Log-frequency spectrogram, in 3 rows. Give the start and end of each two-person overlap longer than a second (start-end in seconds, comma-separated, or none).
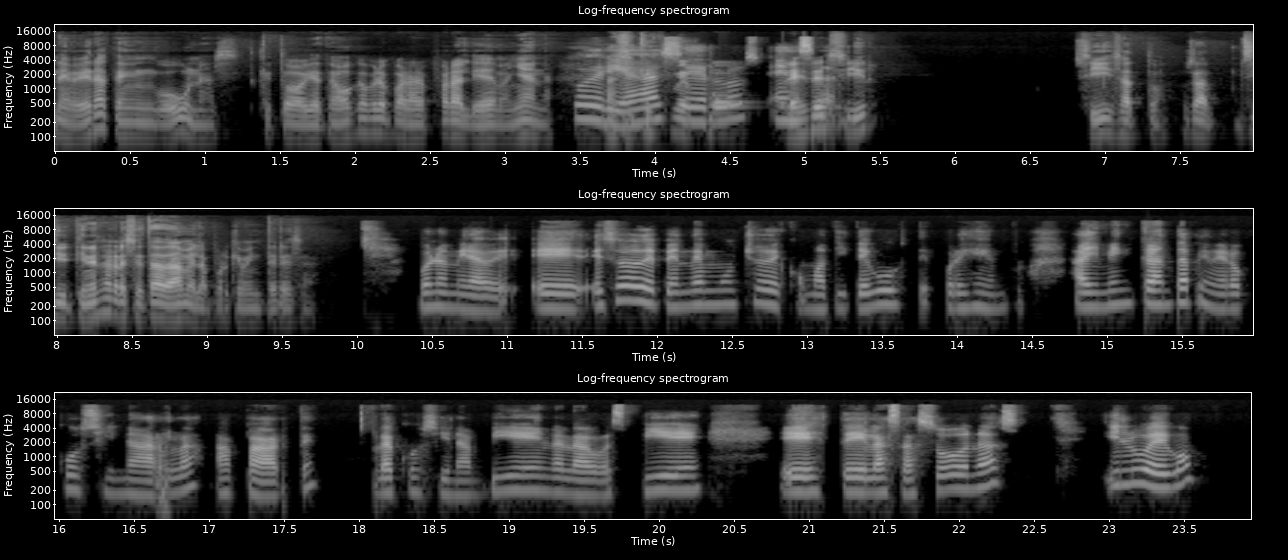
3.4-5.2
